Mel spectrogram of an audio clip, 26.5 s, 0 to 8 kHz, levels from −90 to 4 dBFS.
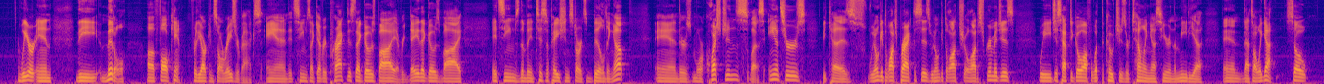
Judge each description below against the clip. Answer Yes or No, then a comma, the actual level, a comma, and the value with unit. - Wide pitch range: No, average, 3.8 semitones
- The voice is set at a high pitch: No, low, 115 Hz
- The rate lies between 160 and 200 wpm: Yes, average, 175 wpm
